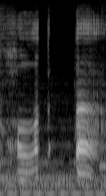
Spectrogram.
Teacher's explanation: Kalau ini salah satu ada huruf qalqalah tapi berharokat sukun dan berada di tengah-tengah yaitu qaf, maka membacanya memantul tapi mantulnya itu gak tebal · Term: qalqalah sughra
